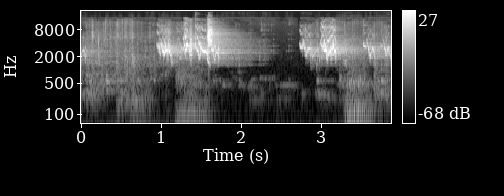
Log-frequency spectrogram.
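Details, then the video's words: Budgie chirping in two bursts of raspy, squeaky chirps, the first fading out slowly before a quiet gap and a second chattering burst. "budgie chirping sound"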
